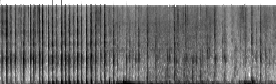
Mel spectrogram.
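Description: Fingertips quickly tap the stiff cover of a red hardcover Bescherelle verb-conjugation book held in one hand. The result is a fast run of dull, low, short knocks that start as distinct taps. They then blur into a softer, denser patter, with a couple of heavier thumps along the way.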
